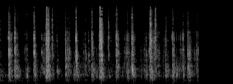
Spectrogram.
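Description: Typing sound effect: a quick, irregular run of key clicks, about eight to ten a second, as text types out on screen.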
